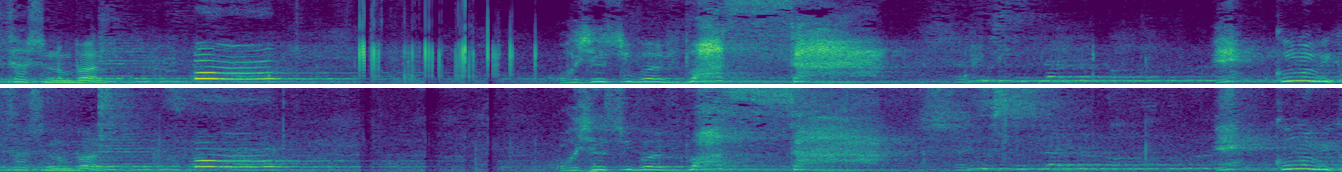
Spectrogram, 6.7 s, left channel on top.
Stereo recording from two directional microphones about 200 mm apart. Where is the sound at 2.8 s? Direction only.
40° right (ahead or behind).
